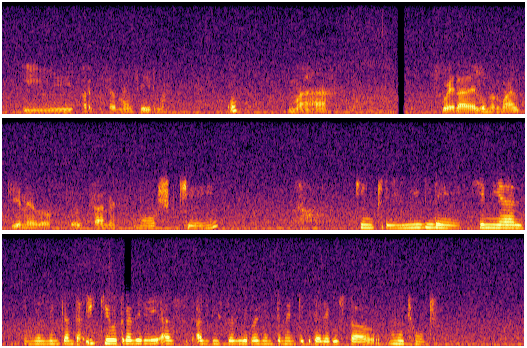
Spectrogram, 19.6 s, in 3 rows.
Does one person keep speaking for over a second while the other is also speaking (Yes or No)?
No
